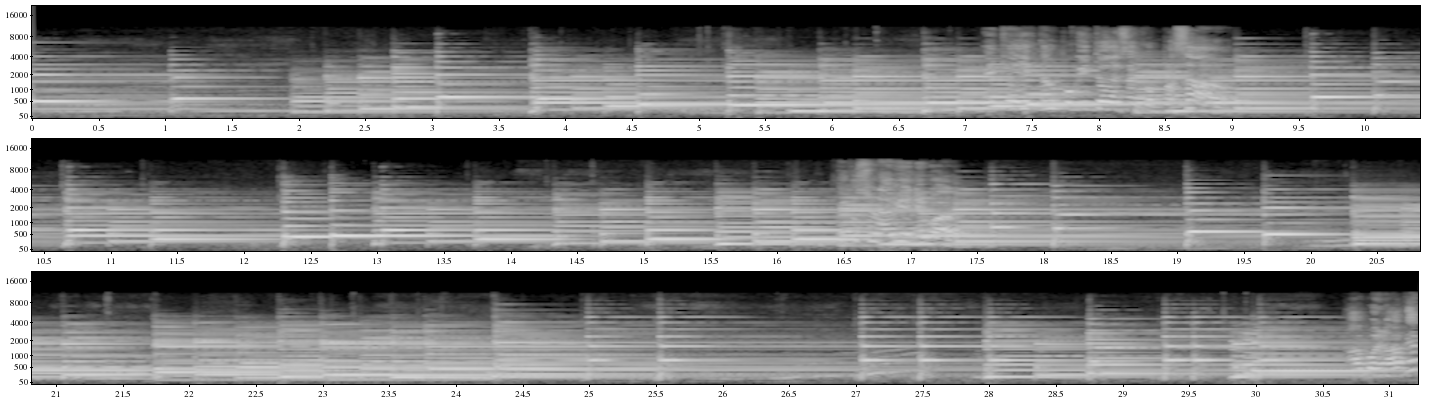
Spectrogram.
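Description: Yamaha digital piano playing a bolero: a right-hand melody over a flowing left-hand arpeggio accompaniment, with the melody notes kept apart from the arpeggio notes rather than struck together.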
